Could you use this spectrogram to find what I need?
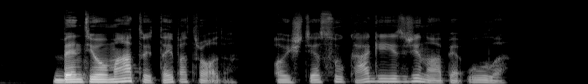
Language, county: Lithuanian, Vilnius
